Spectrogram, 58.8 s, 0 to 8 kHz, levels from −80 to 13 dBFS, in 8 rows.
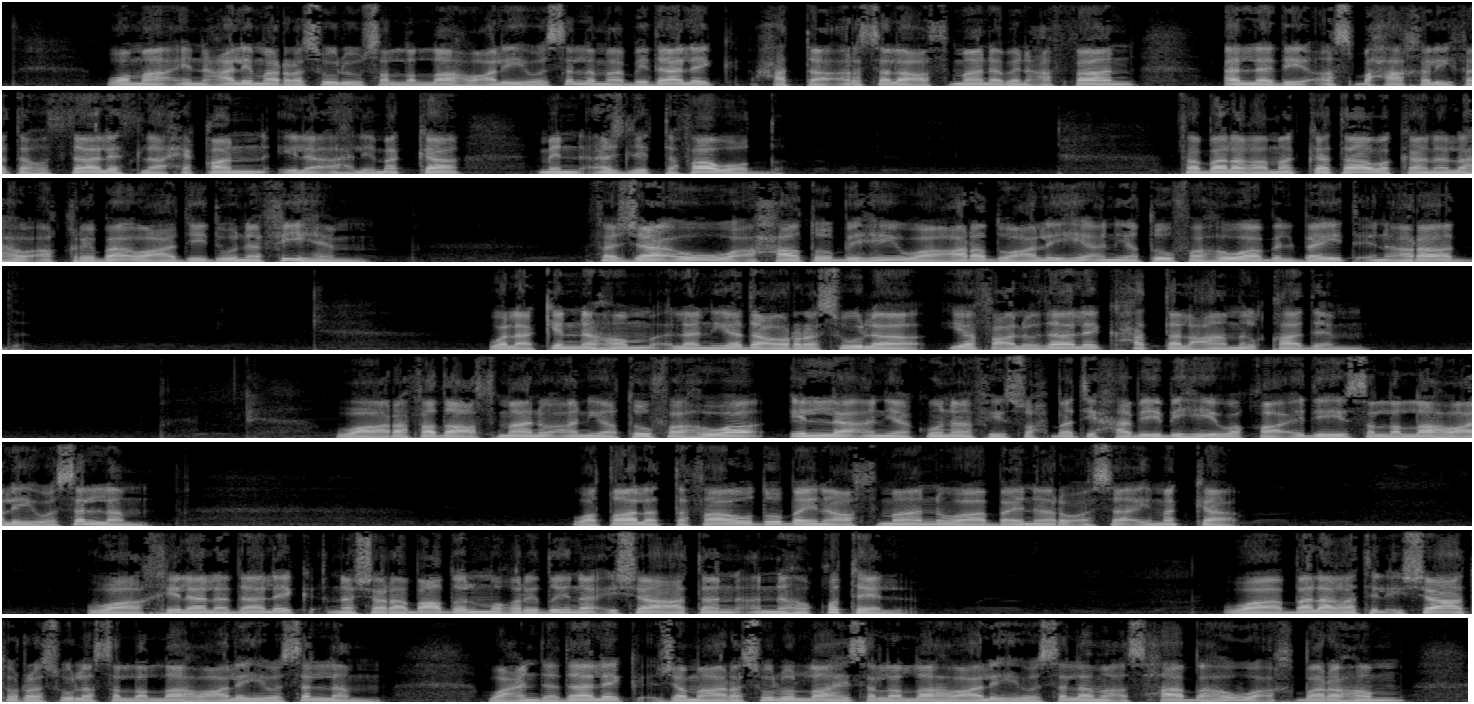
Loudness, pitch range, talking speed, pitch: -19 LUFS, 110-125 Hz, 105 wpm, 115 Hz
